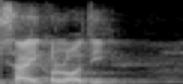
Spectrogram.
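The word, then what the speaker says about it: psychology: है colonel precious precious साइकोलॉजी इसे P silent होता है इसमें तो पी साइकोलॉजी इस पी साइकोलॉजी कहेंगे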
